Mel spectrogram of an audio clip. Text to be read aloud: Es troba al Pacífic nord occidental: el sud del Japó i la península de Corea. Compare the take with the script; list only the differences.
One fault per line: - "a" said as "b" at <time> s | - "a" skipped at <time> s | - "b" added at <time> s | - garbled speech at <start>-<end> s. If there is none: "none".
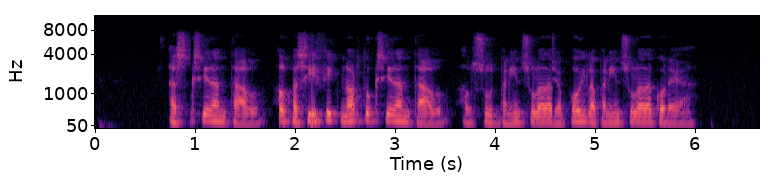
- "troba" said as "occidental" at 0.9 s
- "del" said as "península" at 4.1 s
